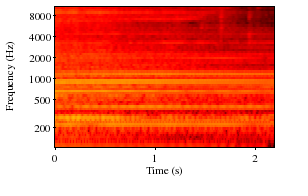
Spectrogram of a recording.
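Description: Contemporary classical chamber ensemble music: a cluster of held tones dying away slowly, growing steadily quieter.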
